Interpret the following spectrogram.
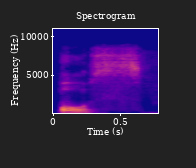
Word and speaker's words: os: O. So not O, but O. The example we have is an ox. But once again, listen to the difference. O, ox. In Afrikaans, we say o, os.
